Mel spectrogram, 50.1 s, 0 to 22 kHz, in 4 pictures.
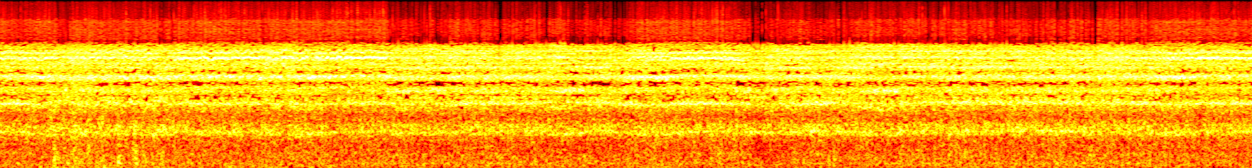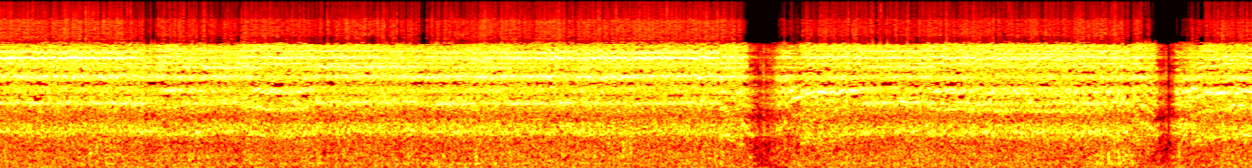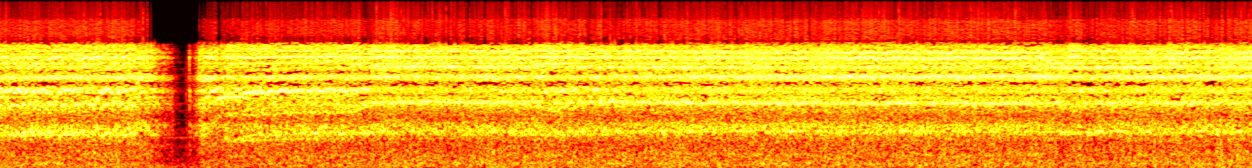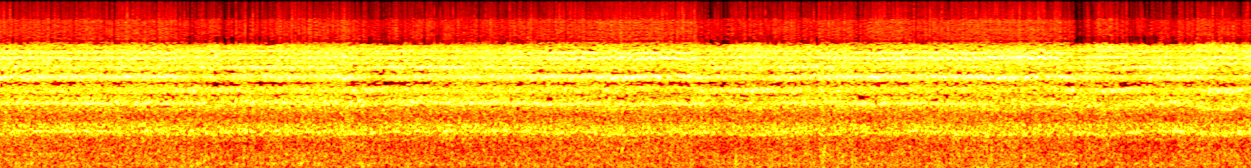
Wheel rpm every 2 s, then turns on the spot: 230, 230, 220, 230, 230, 230, 230, 230, 230, 200, 160, 200, 160, 130, 210, 230, 230, 230, 230, 230, 230, 230, 220, 230, 220.
none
